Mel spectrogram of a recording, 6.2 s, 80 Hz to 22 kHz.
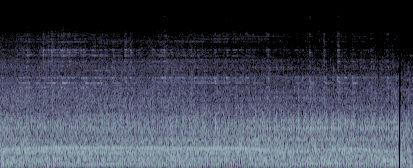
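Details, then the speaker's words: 1964 Lamborghini R2 diesel tractor idling after a no-start fix, once the run-dry fuel pump was primed and air bubbles bled out: a low, steady diesel hum holding even speed without stumbles or hunting. Normal smooth idle. "well that's all for today got this thing running and uh seems like it's humming along pretty good"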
